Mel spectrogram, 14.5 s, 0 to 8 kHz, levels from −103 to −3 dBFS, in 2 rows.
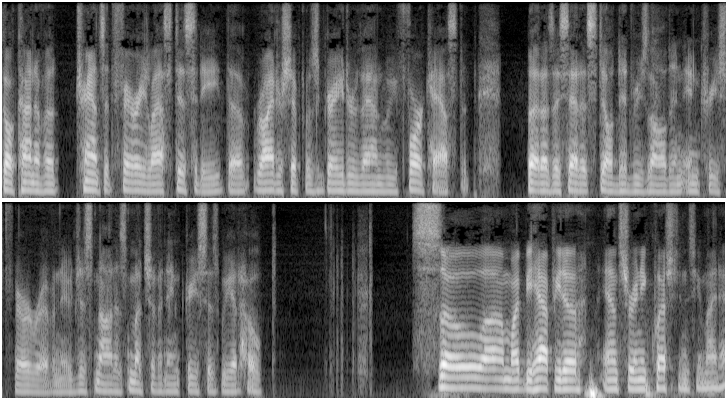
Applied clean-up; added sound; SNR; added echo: neural mask model Resemble Enhance denoiser.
